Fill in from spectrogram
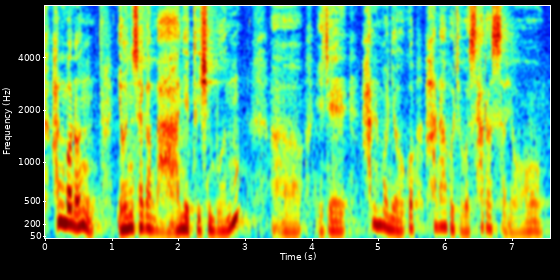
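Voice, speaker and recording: A man with a Jeolla accent preaching a humorous sermon to a congregation, joking and then shouting. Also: a little high, slightly rough. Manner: animated, joking, swings to shouting. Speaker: guest preacher at evangelism seminar. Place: church hall with congregation.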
